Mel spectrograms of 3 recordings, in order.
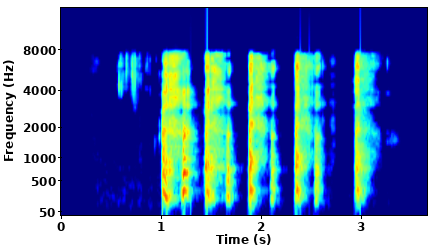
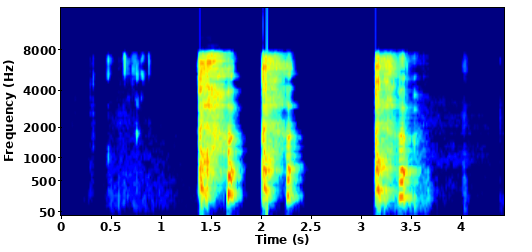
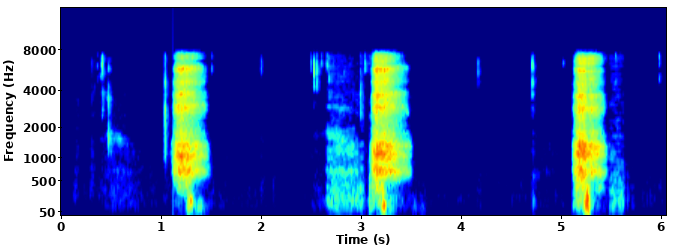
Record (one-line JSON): {"cough_length": "3.7 s", "cough_amplitude": 32064, "cough_signal_mean_std_ratio": 0.35, "three_cough_length": "4.4 s", "three_cough_amplitude": 32767, "three_cough_signal_mean_std_ratio": 0.34, "exhalation_length": "6.1 s", "exhalation_amplitude": 31611, "exhalation_signal_mean_std_ratio": 0.28, "survey_phase": "beta (2021-08-13 to 2022-03-07)", "age": "45-64", "gender": "Female", "wearing_mask": "No", "symptom_none": true, "smoker_status": "Never smoked", "respiratory_condition_asthma": false, "respiratory_condition_other": false, "recruitment_source": "Test and Trace", "submission_delay": "0 days", "covid_test_result": "Negative", "covid_test_method": "LFT"}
